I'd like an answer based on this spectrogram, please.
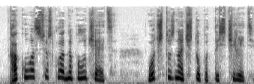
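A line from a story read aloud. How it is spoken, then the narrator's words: Sighed. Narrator (Russian): вздохнул Семен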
